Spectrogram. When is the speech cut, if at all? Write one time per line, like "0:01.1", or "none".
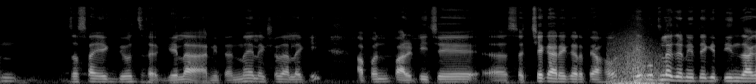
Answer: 0:06.3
